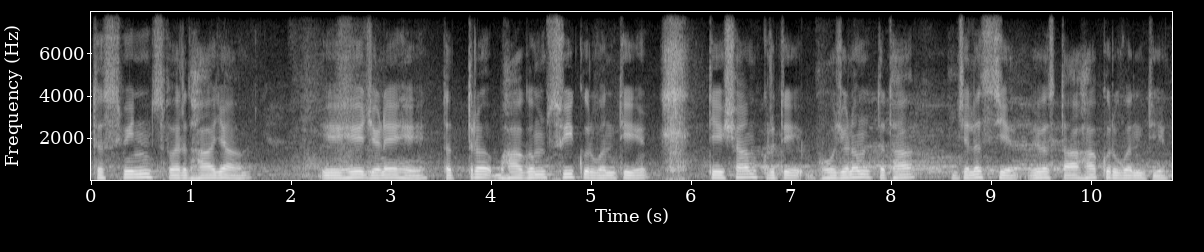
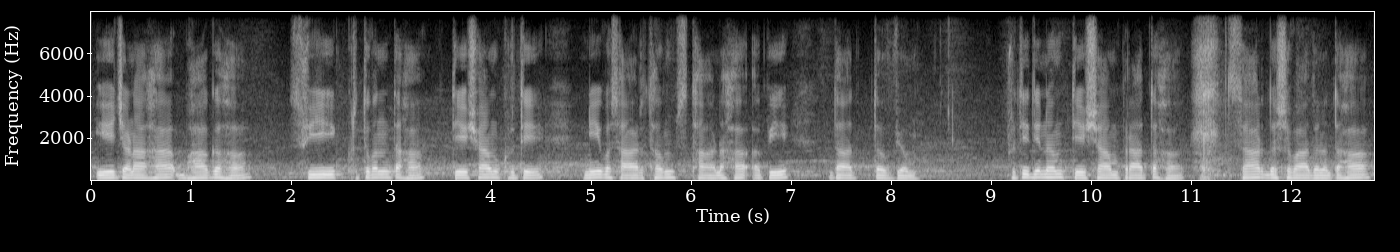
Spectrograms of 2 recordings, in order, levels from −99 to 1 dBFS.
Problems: background sounds at intervals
